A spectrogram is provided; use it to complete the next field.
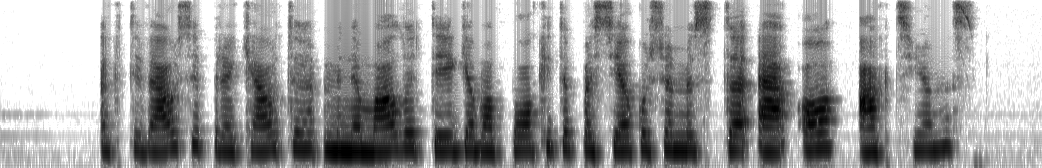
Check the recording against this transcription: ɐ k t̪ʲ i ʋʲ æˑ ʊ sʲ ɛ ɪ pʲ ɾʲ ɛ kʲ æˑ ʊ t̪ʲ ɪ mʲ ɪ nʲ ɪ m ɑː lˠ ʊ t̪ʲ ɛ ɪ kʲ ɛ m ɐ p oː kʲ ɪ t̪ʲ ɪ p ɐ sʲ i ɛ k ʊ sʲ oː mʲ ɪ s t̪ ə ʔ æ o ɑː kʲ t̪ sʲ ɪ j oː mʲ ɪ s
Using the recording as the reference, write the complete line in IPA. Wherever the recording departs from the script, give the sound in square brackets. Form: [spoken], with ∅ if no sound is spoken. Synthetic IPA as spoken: ɐ k t̪ʲ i ʋʲ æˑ ʊ sʲ ɛ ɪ pʲ ɾʲ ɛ kʲ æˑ ʊ t̪ʲ ɪ mʲ ɪ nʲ ɪ m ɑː lˠ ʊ t̪ʲ ɛ ɪ [ɡʲ] ɛ m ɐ p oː kʲ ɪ t̪ʲ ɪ p ɐ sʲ i ɛ k ʊ sʲ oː mʲ ɪ s t̪ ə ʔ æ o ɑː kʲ t̪ sʲ ɪ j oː mʲ ɪ s

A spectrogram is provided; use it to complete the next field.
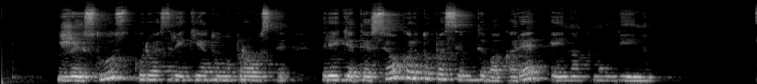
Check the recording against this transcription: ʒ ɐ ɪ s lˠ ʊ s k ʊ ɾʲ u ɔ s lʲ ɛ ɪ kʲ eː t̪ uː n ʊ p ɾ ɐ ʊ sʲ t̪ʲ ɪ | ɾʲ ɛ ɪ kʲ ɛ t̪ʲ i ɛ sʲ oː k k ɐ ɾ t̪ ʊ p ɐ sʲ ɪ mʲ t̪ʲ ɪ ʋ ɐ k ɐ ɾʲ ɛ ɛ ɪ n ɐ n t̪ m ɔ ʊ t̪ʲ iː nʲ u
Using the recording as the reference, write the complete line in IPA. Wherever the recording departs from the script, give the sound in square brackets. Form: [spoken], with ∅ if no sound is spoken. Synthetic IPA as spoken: ʒ ɐ ɪ s lˠ ʊ s k ʊ ɾʲ u ɔ s [ɾʲ] ɛ ɪ kʲ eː t̪ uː n ʊ p ɾ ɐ ʊ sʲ t̪ʲ ɪ | ɾʲ ɛ ɪ kʲ ɛ t̪ʲ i ɛ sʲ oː k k ɐ ɾ t̪ ʊ p ɐ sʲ ɪ mʲ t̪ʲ ɪ ʋ ɐ k ɐ ɾʲ ɛ ɛ ɪ n ɐ n t̪ m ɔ ʊ [d̪ʲ] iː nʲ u

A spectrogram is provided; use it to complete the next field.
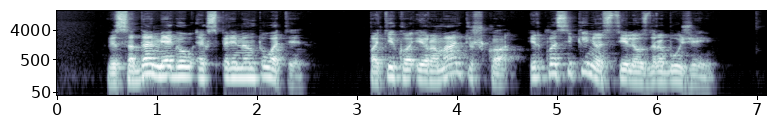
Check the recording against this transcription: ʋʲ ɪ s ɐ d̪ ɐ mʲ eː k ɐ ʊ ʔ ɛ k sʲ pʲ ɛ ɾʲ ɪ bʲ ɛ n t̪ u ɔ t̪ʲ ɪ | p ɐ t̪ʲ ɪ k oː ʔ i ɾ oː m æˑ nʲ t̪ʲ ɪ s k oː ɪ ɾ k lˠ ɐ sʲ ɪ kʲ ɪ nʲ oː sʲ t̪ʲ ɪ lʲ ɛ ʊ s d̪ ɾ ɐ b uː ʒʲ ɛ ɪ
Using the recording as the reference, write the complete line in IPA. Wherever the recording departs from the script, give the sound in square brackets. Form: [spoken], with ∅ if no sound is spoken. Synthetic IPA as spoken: ʋʲ ɪ s ɐ d̪ ɐ mʲ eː [ɡ] ɐ ʊ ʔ ɛ k sʲ pʲ ɛ ɾʲ ɪ [mʲ] ɛ n t̪ u ɔ t̪ʲ ɪ | p ɐ t̪ʲ ɪ k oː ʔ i ɾ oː m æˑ nʲ t̪ʲ ɪ [ʃ] k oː ɪ ɾ k lˠ ɐ sʲ ɪ kʲ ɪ nʲ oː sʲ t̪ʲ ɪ lʲ ɛ ʊ s d̪ ɾ ɐ b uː ʒʲ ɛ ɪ

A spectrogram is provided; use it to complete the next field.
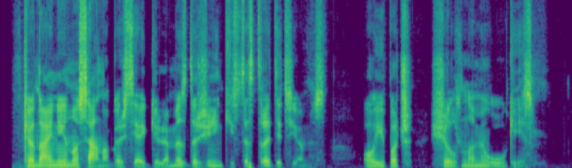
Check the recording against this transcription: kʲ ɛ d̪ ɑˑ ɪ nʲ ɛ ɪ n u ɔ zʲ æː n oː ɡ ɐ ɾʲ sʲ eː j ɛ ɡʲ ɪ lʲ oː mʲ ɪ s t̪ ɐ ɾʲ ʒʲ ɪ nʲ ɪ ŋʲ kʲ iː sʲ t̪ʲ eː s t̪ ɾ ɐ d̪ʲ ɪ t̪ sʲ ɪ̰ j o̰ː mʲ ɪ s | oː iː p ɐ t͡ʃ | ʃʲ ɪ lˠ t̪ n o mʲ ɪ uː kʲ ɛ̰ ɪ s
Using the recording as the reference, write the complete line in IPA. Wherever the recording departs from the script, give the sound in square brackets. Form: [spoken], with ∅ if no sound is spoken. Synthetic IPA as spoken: kʲ ɛ d̪ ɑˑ ɪ nʲ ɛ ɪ n u ɔ [sʲ] æː n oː ɡ ɐ ɾʲ sʲ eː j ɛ ɡʲ ɪ lʲ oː mʲ ɪ s [d̪] ɐ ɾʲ ʒʲ ɪ nʲ ɪ ŋʲ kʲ iː sʲ t̪ʲ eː s t̪ ɾ ɐ d̪ʲ ɪ t̪ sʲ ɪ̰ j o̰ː mʲ ɪ s | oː iː p ɐ t͡ʃ | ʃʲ ɪ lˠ t̪ n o mʲ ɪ uː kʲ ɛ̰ ɪ s

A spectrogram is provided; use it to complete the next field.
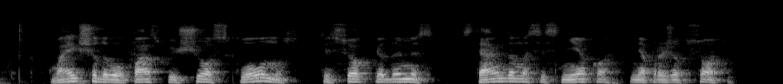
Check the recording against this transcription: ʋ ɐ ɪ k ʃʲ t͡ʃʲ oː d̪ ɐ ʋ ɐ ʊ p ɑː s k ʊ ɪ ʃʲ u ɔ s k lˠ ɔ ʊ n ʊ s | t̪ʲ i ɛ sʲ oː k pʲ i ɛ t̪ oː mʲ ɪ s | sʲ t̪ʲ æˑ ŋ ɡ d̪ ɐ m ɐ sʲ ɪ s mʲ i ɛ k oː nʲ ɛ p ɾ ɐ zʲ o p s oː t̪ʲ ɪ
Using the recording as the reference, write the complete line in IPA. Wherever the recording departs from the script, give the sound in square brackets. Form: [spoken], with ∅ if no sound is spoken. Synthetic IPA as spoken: ʋ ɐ ɪ k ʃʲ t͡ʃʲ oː d̪ ɐ ʋ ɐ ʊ p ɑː s k ʊ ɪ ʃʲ u ɔ s k lˠ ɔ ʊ n ʊ s | t̪ʲ i ɛ sʲ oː k pʲ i ɛ [d̪] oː mʲ ɪ s | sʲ t̪ʲ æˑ ŋ ɡ d̪ ɐ m ɐ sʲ ɪ s [nʲ] i ɛ k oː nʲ ɛ p ɾ ɐ [ʒʲ] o p s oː t̪ʲ ɪ

